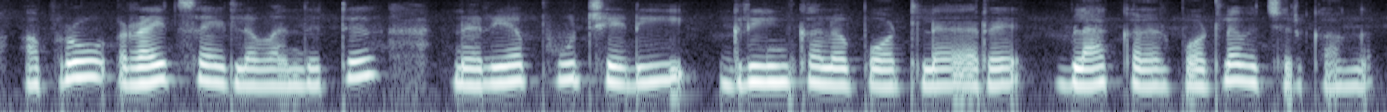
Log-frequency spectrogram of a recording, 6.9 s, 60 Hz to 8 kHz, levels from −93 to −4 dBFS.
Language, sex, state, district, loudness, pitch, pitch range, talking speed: Tamil, female, Tamil Nadu, Nilgiris, -16 LUFS, 215 Hz, 200-235 Hz, 120 wpm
